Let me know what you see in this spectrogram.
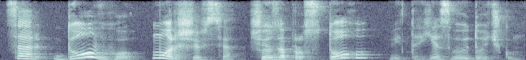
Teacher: потрібно наголосити на словах довго і простого бо вони найглибше передають стан батька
